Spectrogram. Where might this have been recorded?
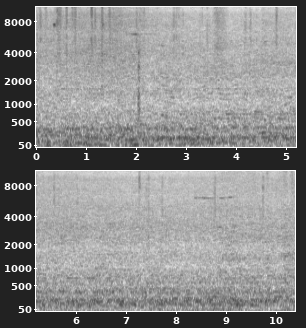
on a subway train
